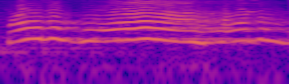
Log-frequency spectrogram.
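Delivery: very high panicked cry; screaming. Acted. Israelites flee the giant in fear, high-pitched screaming. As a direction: scream it like fleeing soldiers.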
